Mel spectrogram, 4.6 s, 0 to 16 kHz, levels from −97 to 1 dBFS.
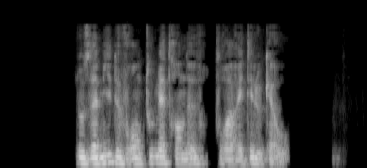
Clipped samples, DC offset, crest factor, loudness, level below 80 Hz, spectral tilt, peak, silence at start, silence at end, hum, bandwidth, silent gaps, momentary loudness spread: under 0.1%; under 0.1%; 18 dB; -25 LUFS; -64 dBFS; -7 dB/octave; -8 dBFS; 0.95 s; 1 s; none; 9.2 kHz; none; 10 LU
